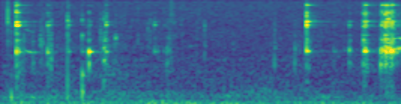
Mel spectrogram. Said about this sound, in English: Sorry, you guys, a little ASMR. I'm taking sips of some coffee.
